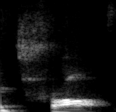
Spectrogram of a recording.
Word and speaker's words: trough: tell you, it's a trough. trough, No, trough. trough, Like F as in, fuck Oh. you, it's trough.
